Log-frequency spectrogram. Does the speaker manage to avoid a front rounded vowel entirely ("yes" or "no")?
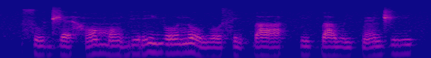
yes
